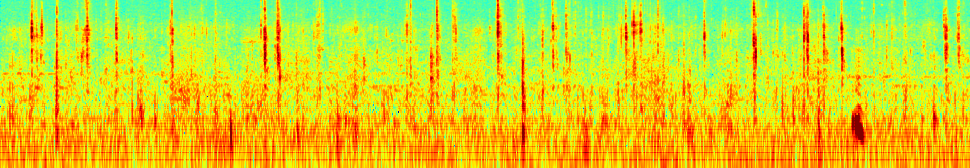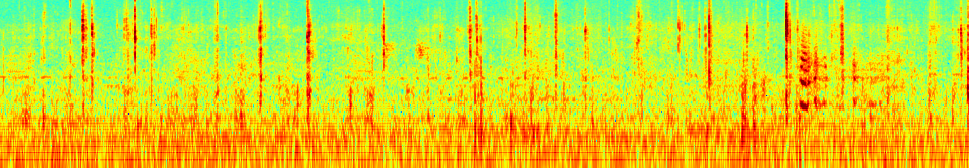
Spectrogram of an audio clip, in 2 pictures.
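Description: People chewing and crunching food close to the microphone: meatballs and fresh lettuce leaves. It comes as irregular wet mouth clicks and crisp crunches.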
